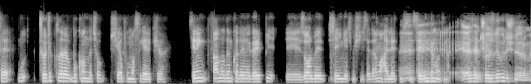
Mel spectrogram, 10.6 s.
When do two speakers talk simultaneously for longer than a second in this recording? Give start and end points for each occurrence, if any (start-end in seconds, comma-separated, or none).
none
